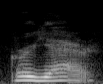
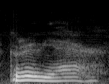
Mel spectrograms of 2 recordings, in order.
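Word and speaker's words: Gruyère: I really had to look up how to pronounce this cheese that this recipe calls for, and they said Gruyere, Gruyere, Gruyere.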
